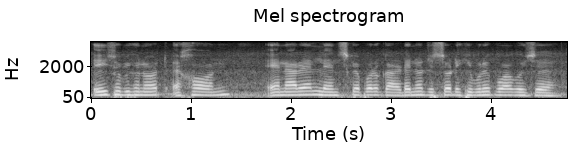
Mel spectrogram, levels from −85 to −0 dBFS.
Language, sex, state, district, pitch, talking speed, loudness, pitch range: Assamese, male, Assam, Kamrup Metropolitan, 175 Hz, 150 wpm, -14 LUFS, 165-180 Hz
